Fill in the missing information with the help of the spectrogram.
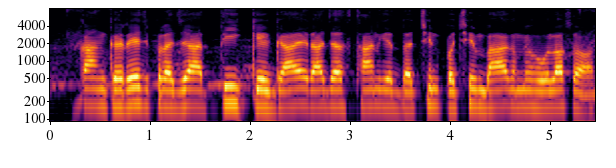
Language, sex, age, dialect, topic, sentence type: Bhojpuri, female, 51-55, Southern / Standard, agriculture, statement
